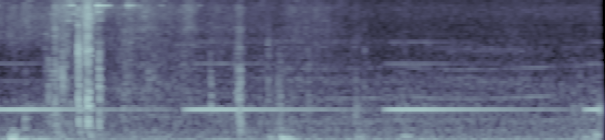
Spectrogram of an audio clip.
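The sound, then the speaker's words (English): Keys jangle briefly as a car engine in Massachusetts is started to get some heat, turning over and settling into a low rumble, with a steady electronic chime tone running through most of the moment. “I'm going to start the car, though, so we can have some heat.”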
